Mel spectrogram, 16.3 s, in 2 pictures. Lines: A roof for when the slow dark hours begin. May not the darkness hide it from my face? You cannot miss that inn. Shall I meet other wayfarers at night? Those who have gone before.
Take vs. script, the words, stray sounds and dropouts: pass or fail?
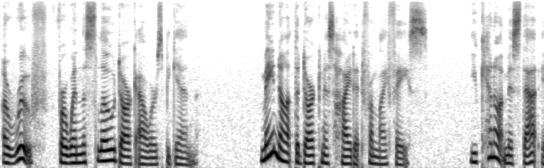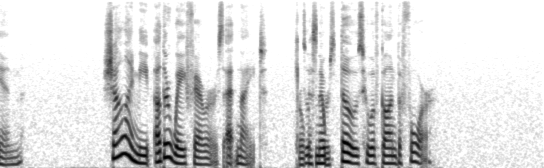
fail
